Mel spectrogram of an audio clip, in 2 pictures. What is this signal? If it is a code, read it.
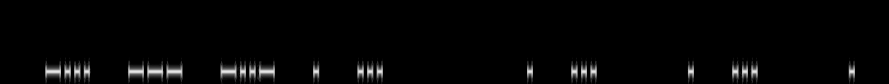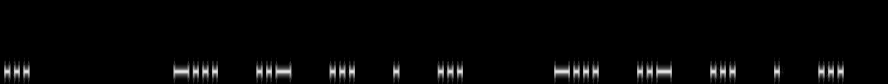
Morse code, heard as a keyed tone, about 25 wpm, spaced as for 15 wpm, 600 Hz. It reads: BOXES ES ES ES BUSES BUSES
